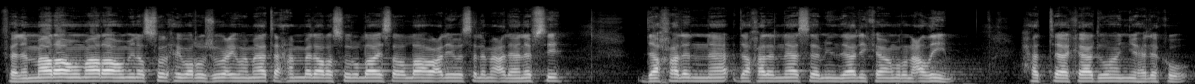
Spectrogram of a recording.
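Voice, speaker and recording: A man reading a classical text aloud to a sheikh in a steady, even recitation. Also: a little high, brisk, clear, resonant tone. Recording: long hall reverb.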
